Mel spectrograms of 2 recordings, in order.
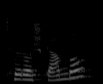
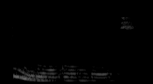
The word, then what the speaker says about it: túró gombóc: And he suggested I get I think it's Turos Gumbo. Let me just quickly do a pronunciation check on that one. Túró gombóc. Túró Gumbo, so I was completely off.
